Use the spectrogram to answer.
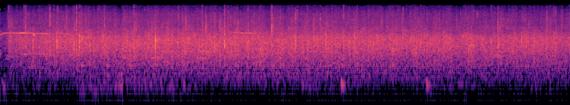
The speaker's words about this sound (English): I would love for you to put your hands together and welcome to the stage, Miss Carmen Bradford.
